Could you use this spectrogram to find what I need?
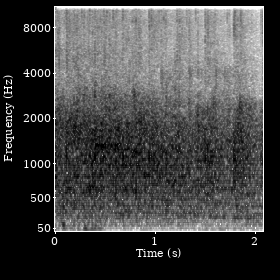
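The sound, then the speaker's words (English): Audience applause for a volunteer at a talk, an even, steady patter of many hands clapping that stays moderately loud throughout with no voices over it. “can we have a round of applause for Evie as well?”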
